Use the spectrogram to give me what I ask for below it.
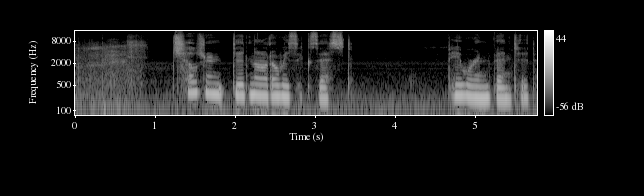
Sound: voiceover

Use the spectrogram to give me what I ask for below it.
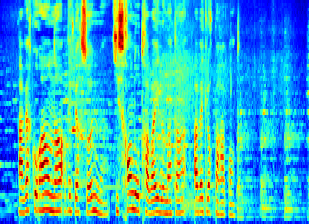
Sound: speaking in a foreign language

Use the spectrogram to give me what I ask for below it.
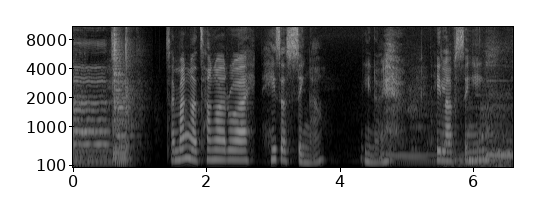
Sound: chuckles

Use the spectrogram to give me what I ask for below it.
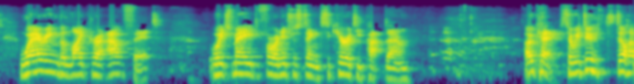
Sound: laughter

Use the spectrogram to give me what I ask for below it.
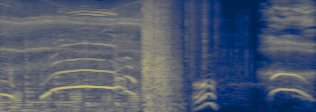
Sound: snowy crashing

